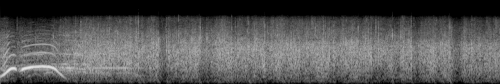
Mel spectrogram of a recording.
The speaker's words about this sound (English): Everyone give him a massive round of applause.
